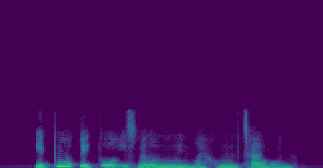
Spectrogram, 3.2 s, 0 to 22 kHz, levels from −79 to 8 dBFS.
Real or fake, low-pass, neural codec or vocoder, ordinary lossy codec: fake; none; codec, 16 kHz, 0.5 kbps, FreqCodec, smaller model; none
